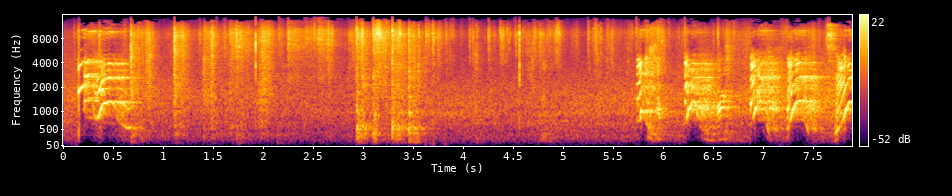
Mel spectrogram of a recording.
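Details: Outdoors on 9 March 2012, a 57-day-old collie puppy gives a sharp high yip, then after a quieter stretch of shuffling noise a quick run of several shrill rising yelps near the end.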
